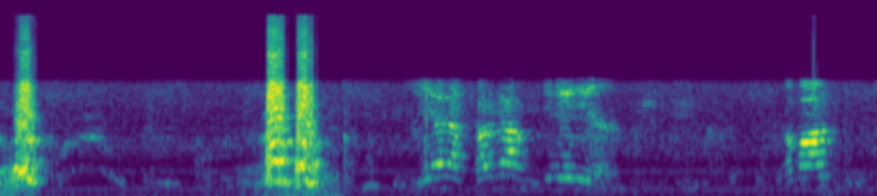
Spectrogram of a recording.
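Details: Female Great Pyrenees barking at a window: one deep bark, then a quick double bark, followed by a person calling the dog in with repeated spoken commands.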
